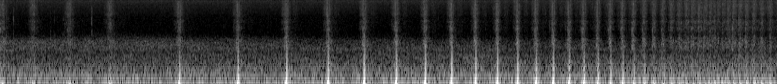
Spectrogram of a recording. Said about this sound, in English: the low wavelength of the ruffed grouse sounds could keep them safe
